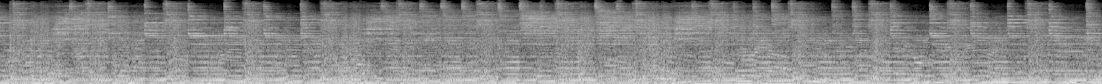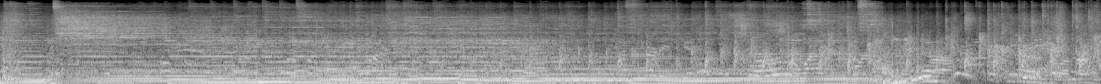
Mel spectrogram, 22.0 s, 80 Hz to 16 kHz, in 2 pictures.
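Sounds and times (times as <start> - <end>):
drum kit with cymbals: 0.0 - 20.2
electric bass guitar: 0.0 - 20.4
electric guitar: 0.0 - 20.4.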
